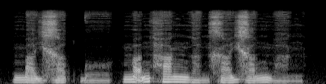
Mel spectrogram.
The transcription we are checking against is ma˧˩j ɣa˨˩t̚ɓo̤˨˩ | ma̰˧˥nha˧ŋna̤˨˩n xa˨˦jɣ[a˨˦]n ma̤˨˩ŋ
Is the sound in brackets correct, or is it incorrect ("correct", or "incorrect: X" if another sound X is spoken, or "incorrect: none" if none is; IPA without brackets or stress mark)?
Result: correct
